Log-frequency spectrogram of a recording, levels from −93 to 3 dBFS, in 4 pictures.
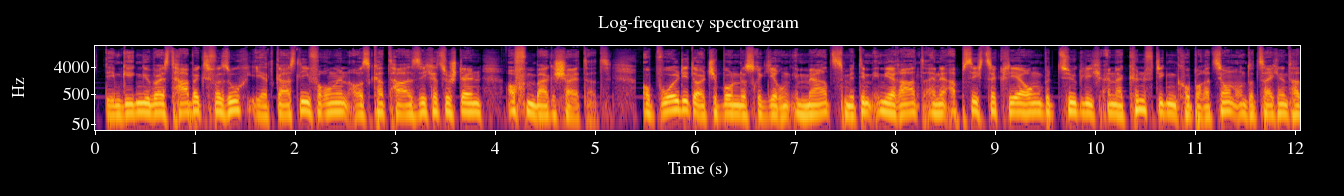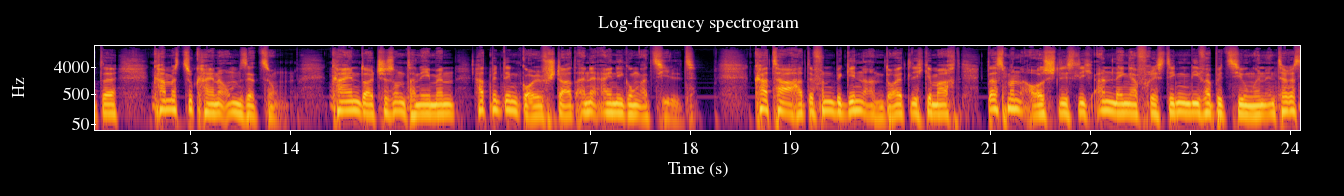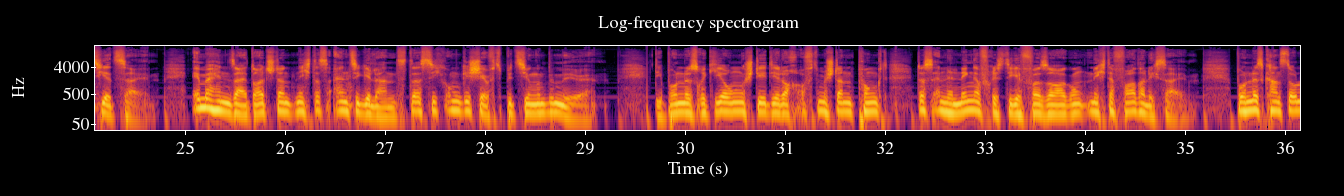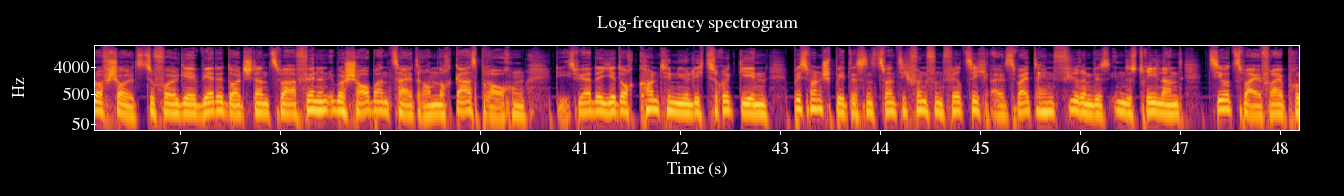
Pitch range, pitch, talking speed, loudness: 115-140 Hz, 130 Hz, 140 wpm, -14 LUFS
